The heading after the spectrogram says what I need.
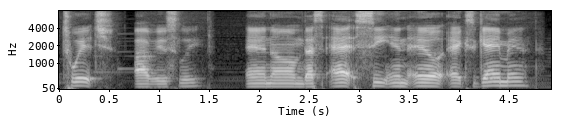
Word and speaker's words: CNLX: And that's at CNLX Gaming. The X is silent, so it's really CNL Gaming.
